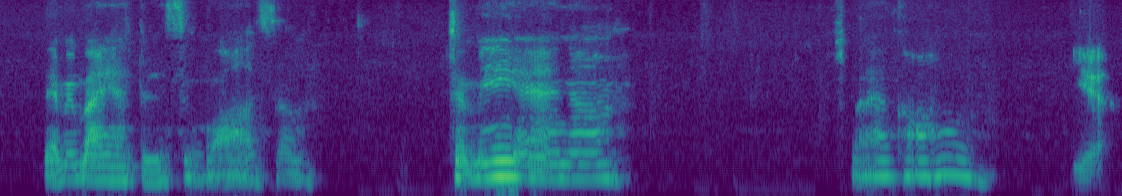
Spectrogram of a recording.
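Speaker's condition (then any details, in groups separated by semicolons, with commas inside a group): Multiple sclerosis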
